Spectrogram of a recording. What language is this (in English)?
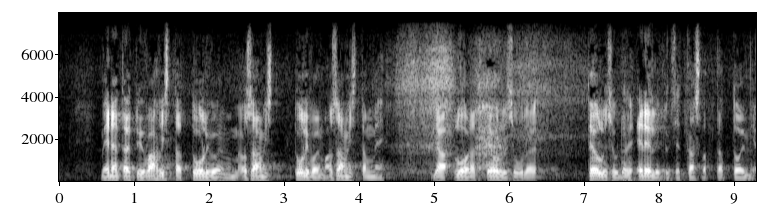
Finnish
